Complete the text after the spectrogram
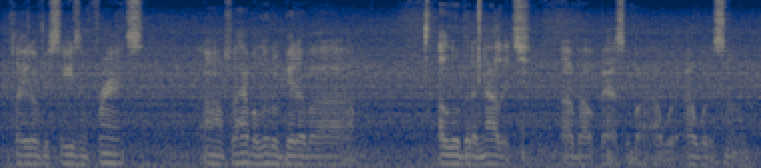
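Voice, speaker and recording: A man talks at a fairly quick pace in a dry sound with no echo, with noticeable background noise. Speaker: sports fan vlogger. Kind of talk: casual vlog chat. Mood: relaxed, conversational. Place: car. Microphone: phone near.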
